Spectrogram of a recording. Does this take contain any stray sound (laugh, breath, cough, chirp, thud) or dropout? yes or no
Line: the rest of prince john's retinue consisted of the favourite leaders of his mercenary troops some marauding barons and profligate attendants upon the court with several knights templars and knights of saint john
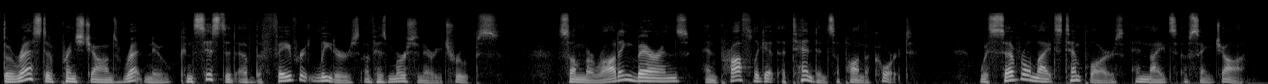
no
